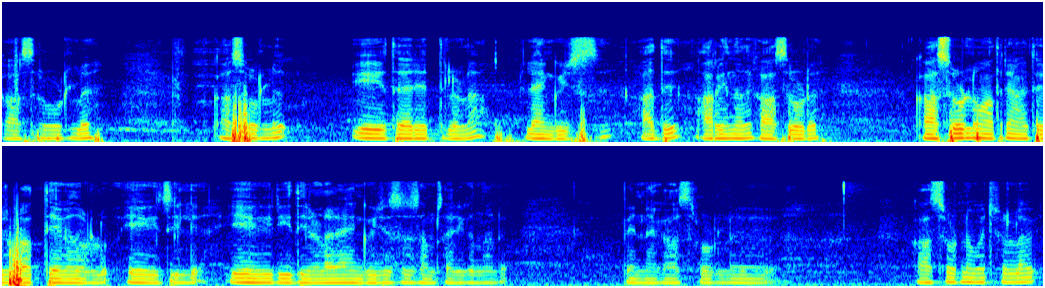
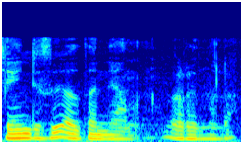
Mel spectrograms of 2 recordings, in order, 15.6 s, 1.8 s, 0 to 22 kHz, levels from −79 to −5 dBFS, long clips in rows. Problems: background sounds at intervals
